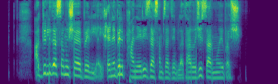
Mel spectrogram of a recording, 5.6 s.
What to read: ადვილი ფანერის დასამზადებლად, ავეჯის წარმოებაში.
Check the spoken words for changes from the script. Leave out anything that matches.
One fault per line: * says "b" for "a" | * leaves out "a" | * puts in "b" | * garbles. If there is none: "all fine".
* puts in "დასამუშავებელია იყენებენ"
